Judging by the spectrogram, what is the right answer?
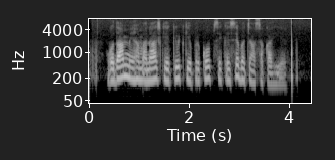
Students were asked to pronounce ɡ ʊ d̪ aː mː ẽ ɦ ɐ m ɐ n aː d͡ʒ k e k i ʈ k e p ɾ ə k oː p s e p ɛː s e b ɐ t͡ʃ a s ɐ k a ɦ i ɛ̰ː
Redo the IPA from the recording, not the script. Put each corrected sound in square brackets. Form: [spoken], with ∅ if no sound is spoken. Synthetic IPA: ɡ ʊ d̪ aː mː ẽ ɦ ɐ m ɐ n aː d͡ʒ k e k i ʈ k e p ɾ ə k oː p s e [k] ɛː s e b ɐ t͡ʃ a s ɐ k a ɦ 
